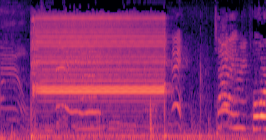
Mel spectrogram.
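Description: Arena timer buzzer sounding once, a loud steady electronic tone lasting about two seconds, marking the end of a sorting run. An announcer's voice follows near the end.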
